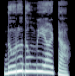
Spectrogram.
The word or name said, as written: ದುರುದುಂಬಿಯಾಟ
